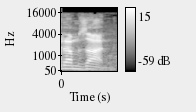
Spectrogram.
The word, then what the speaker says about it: रमज़ान: पूरा इलाका है ना, यहाँ पे हम लोग कहते हैं रमज़ान, वेराज जो अरब वर्ल्ड है और जो मिडल ईस्ट का बाकी पार्ट है वहाँ पे वो लोग कहते हैं रमदान। तो प्रोनाउंसिएशन का फ़र्क है, बाकी रमज़ान Ramadan they are both the same.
